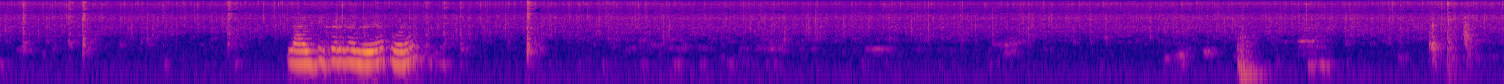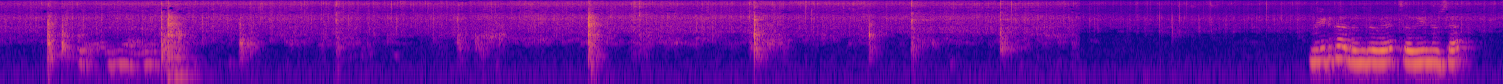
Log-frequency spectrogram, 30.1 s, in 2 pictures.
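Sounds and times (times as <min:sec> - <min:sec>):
rice sizzling in oil: 0:00.0 - 0:30.0
spoon stirring and scraping pot: 0:15.5 - 0:25.8.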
